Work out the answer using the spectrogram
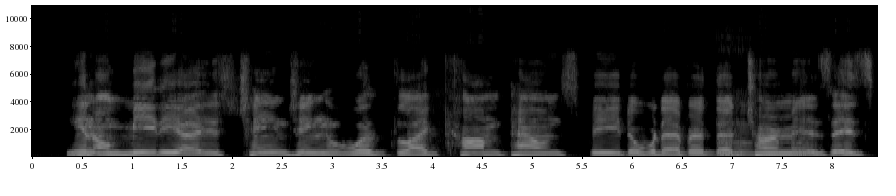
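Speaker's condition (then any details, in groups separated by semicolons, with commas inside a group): ALS; two years off after onset, performing again; slightly slurred, has to slow down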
